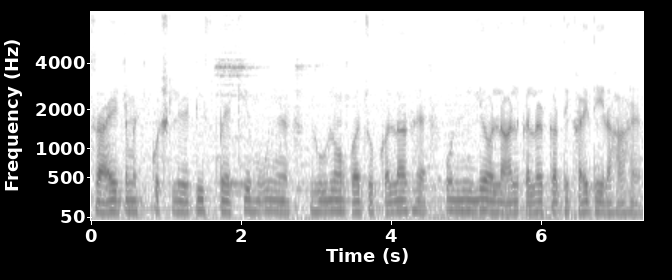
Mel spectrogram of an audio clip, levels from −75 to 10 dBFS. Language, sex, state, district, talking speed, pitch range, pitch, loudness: Hindi, male, Bihar, Jamui, 180 wpm, 100-110 Hz, 105 Hz, -38 LUFS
